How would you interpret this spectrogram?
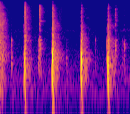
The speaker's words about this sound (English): Reach your left arm around over the right shoulder. Use the right hand to hook the left elbow and slap your trapezius. Slap down over your shoulder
